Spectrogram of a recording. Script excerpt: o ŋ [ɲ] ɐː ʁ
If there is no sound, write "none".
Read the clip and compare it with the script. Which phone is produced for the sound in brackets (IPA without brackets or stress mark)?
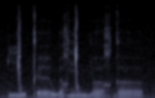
j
